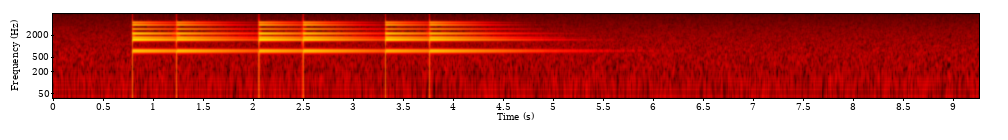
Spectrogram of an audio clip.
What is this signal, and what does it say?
Ship's bell, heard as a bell. 6. Six half-hours of the watch have passed.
